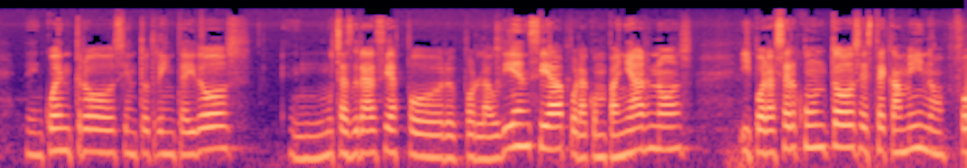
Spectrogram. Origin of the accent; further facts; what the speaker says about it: Paraguay; now in Madrid, Spain; soy de Paraguay, del colectivo Paraguay Resiste Madrid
